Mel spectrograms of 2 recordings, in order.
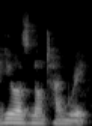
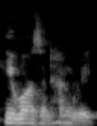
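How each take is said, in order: First: 'Was' and 'not' are said as separate words. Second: 'Was' and 'not' are joined into one word. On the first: "সব word গুলো উচ্চারণ করেও বলতে পারেন" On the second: "was not এটা হতে পারে হচ্ছে wasn't"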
